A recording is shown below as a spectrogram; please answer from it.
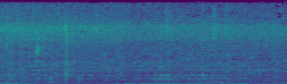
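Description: Onions fry and sizzle in hot oil in a pan, giving a steady, close crackling hiss that carries on without a break.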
